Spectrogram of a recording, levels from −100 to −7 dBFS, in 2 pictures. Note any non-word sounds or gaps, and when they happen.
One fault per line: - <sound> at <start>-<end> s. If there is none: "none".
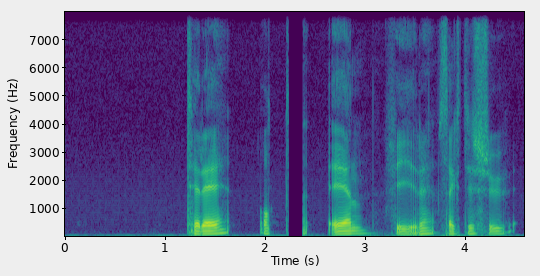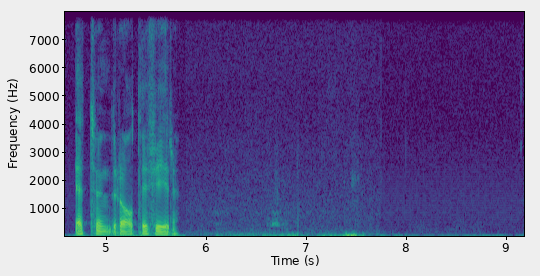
- dropout at 2.2-2.4 s
- bark at 6.1-7.7 s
